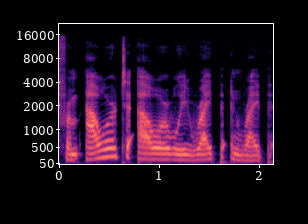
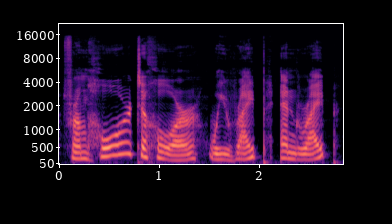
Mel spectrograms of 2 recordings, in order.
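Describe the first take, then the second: First: 'Hour' is said in modern pronunciation. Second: 'Hour' is said in original pronunciation, like 'whore'.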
